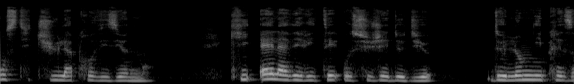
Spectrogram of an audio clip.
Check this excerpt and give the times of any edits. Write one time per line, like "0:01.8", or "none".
0:04.7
